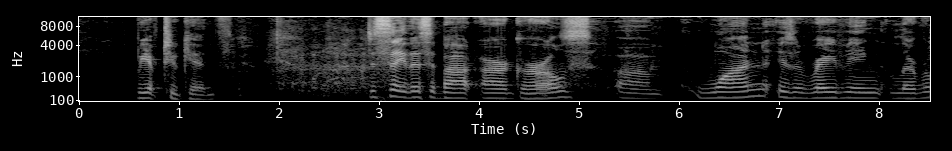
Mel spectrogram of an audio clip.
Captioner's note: audience laughter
